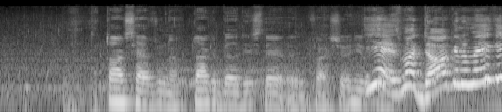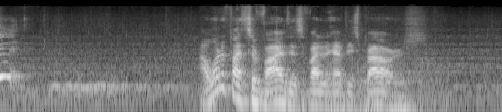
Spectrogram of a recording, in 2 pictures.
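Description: A second young man answers with excitement, close to a microphone.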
